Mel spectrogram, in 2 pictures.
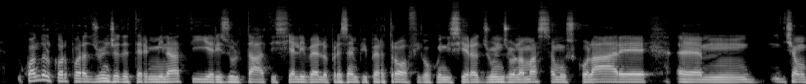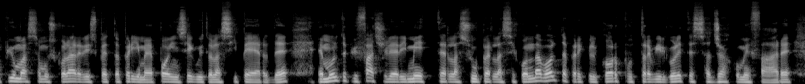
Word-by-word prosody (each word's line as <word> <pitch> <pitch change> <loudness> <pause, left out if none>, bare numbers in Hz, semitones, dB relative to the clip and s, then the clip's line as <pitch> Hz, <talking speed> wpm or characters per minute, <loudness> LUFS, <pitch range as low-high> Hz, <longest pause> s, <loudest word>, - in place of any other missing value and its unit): quando 175 +6 0
il 200 - +1
corpo 150 -2 -1
raggiunge 130 0 +2
determinati 120 0 0
risultati, 115 0 0
sia 115 +3 -2
a - - +1
livello 115 -1 +2
per 115 - -2
esempio 115 0 +1
ipertrofico, 110 -1 -1
quindi 110 +1 -1
si 115 +3 +2
raggiunge 115 +1 +1
una 110 -1 +3
massa 120 +1 0
muscolare, 120 +1 +2 0.3
ehm, 110 -1 +1 0.2
diciamo 120 -2 -2
più 150 +6 -1
massa 130 -1 0
muscolare 125 +2 0
rispetto 120 0 -3
a - - -1
prima 115 -4 0
e 105 - -1
poi 125 -2 +2
in 115 - -1
seguito 115 -1 -1
la 110 - +2
si 110 +1 0
perde, 105 +3 0 0.2
è - - 0
molto 165 +7 +2
più 135 -5 -7
facile 130 -5 0
rimetterla 125 0 0
su 125 +3 -1
per 125 +1 0
la 115 -1 -1
seconda 125 +7 0
volta 185 +3 +1
perché 120 0 -5
il 120 - -2
corpo, 135 -2 -2
tra 120 - -1
virgolette, 130 +3 0
"sa 120 0 -1
già 115 +1 -1
come 110 -1 -2
fare" 105 +1 -1
120 Hz, 195 wpm, -23 LUFS, 115-125 Hz, 0.3 s, una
